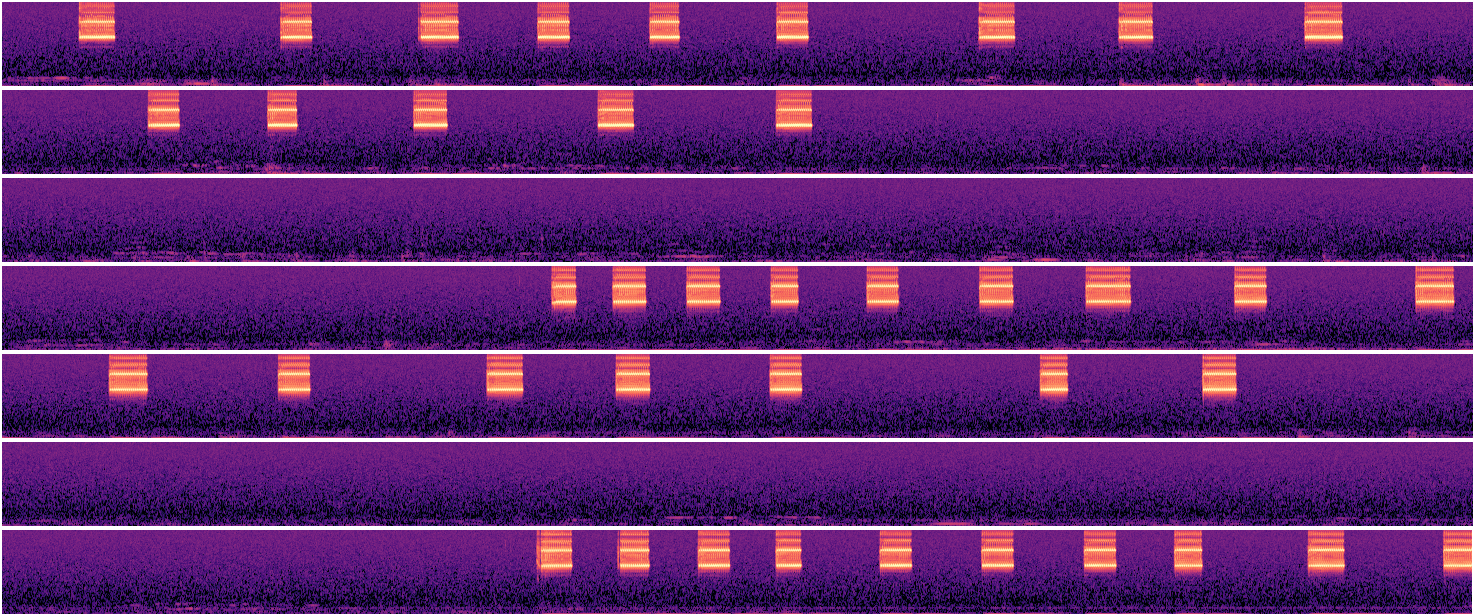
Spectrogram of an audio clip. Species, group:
Oecanthus pellucens, Orthoptera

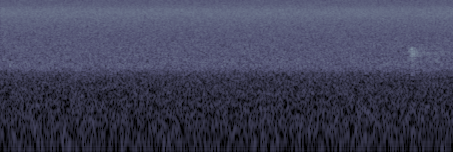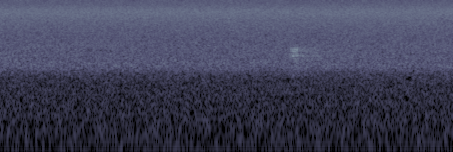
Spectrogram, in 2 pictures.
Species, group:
Barbitistes serricauda, Orthoptera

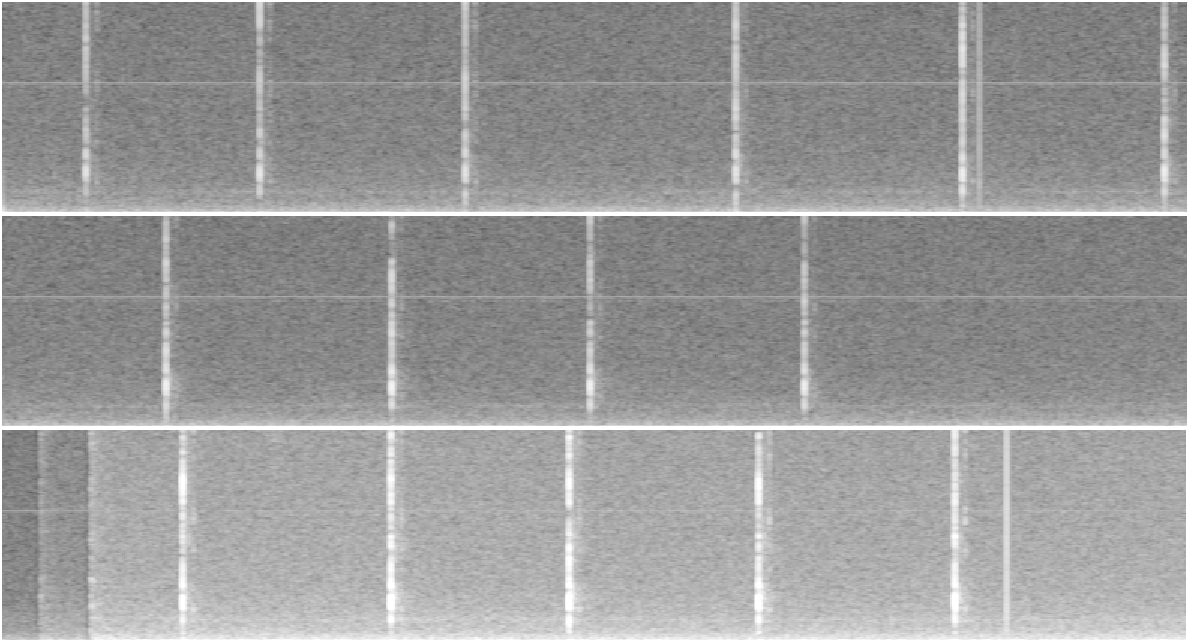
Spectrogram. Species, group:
Tylopsis lilifolia, Orthoptera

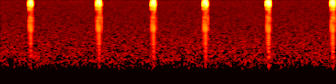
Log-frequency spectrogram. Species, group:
Phaneroptera nana, Orthoptera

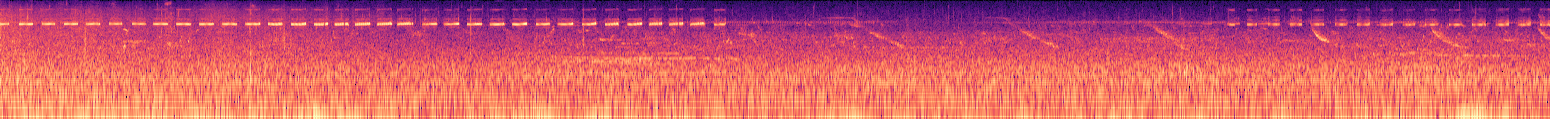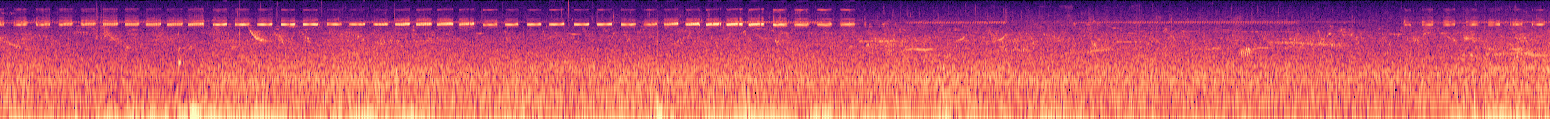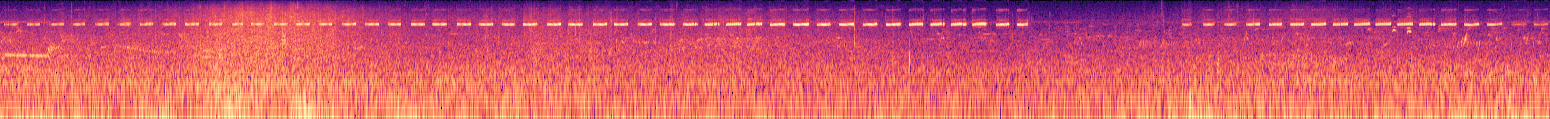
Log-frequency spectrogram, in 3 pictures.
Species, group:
Natula averni, Orthoptera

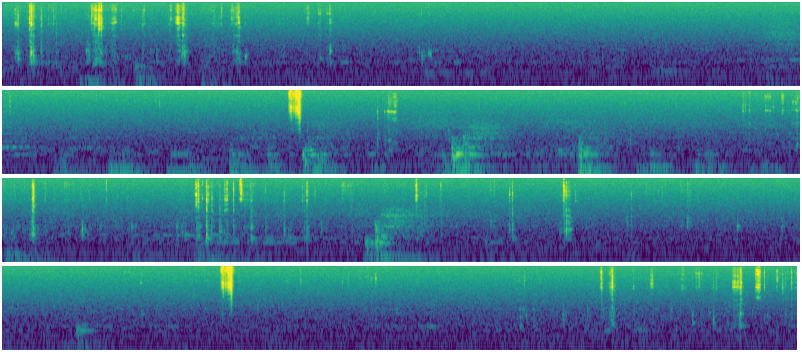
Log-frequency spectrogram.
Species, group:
Tessellana lagrecai, Orthoptera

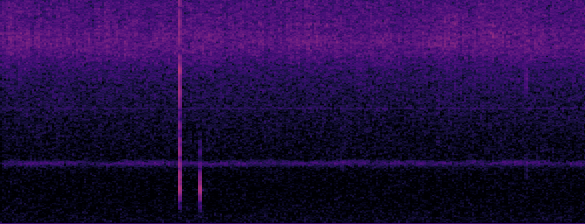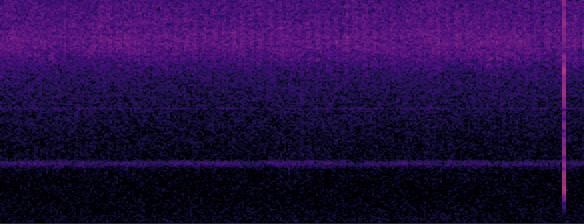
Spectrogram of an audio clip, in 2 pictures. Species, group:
Pterolepis spoliata, Orthoptera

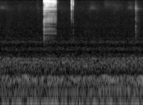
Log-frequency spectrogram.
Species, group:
Isophya obtusa, Orthoptera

